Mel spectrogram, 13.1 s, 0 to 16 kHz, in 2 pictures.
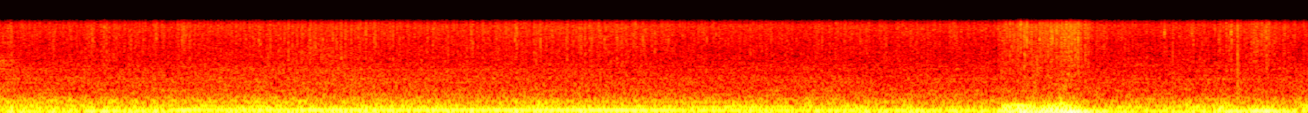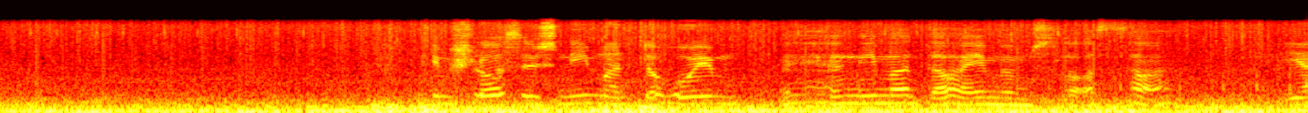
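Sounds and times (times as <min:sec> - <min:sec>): engine and tyre rumble: 0:00.0 - 0:13.0.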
